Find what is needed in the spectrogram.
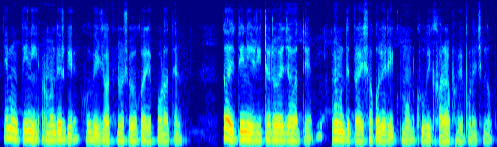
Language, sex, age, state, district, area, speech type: Bengali, male, 45-60, West Bengal, Bankura, urban, spontaneous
